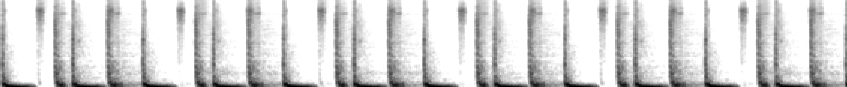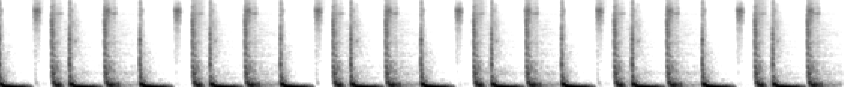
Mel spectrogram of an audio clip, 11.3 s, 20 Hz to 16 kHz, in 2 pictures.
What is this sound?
Music > Solo percussion
Ableton Live. VST .Nexus,........Drums 128 Bpm Free Music Slap House Dance EDM Loop Electro Clap Drums Kick Drum Snare Bass Dance Club Psytrance Drumroll Trance Sample .
Kick, Loop, Slap, Dance, 128, House, Drums, Bass, Music, Clap, Bpm, Free, Snare, Drum, Electro, EDM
